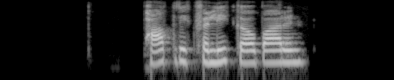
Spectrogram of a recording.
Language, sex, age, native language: Icelandic, female, 30-39, Icelandic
